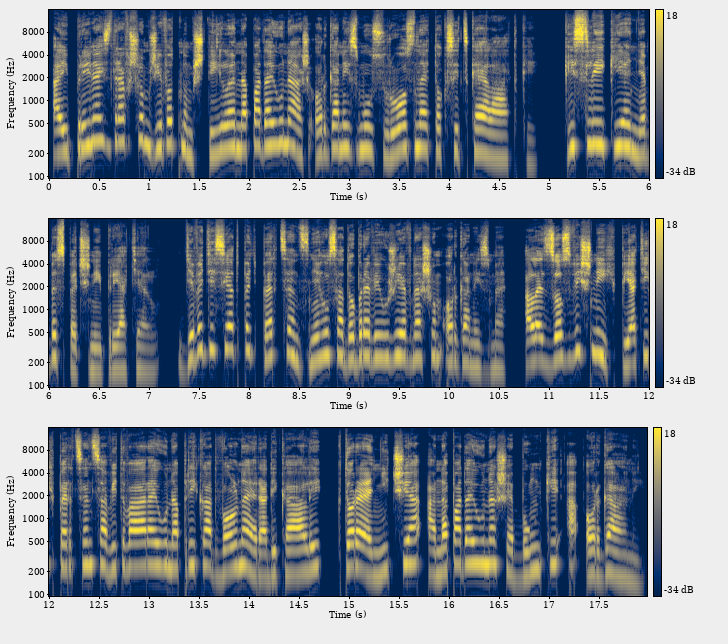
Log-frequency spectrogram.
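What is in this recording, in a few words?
Female Slovak documentary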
